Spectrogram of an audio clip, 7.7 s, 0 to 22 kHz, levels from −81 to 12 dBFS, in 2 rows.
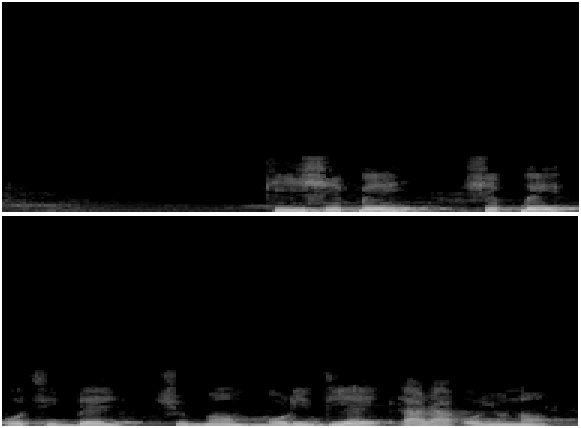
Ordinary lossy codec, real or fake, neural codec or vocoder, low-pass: MP3, 24 kbps; real; none; 7.2 kHz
